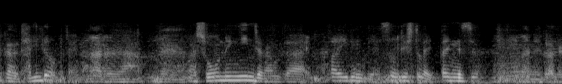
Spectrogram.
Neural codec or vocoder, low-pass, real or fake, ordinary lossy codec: codec, 24 kHz, 0.9 kbps, WavTokenizer, medium speech release version 1; 7.2 kHz; fake; none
